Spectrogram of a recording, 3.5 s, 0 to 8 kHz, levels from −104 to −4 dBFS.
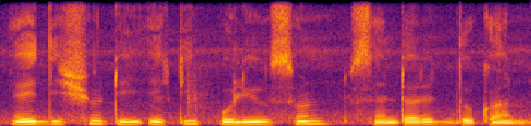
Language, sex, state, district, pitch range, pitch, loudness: Bengali, male, West Bengal, Alipurduar, 140-170 Hz, 155 Hz, -15 LUFS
